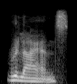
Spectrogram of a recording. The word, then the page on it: reliance: Indian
